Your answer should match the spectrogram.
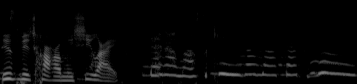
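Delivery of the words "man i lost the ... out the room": high, put-on panicked pleading voice. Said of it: "make up a lie, panic".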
